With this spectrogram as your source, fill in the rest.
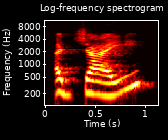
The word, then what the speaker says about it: Ajayi: Phoebe Aayi. Did I pronounce that right?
